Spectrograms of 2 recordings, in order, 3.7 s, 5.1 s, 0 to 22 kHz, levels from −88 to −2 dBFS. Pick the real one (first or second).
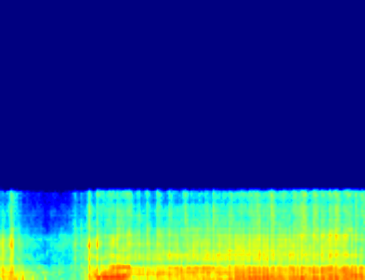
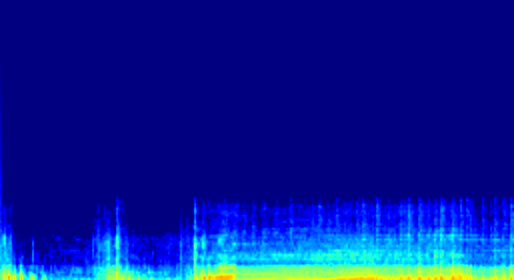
second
